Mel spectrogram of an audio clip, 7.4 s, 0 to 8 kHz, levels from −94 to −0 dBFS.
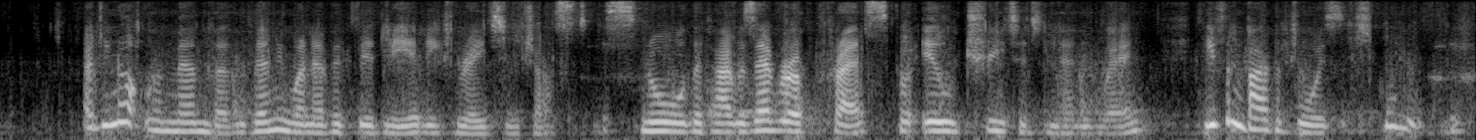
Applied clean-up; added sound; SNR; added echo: neural separator model SepFormer DNS4.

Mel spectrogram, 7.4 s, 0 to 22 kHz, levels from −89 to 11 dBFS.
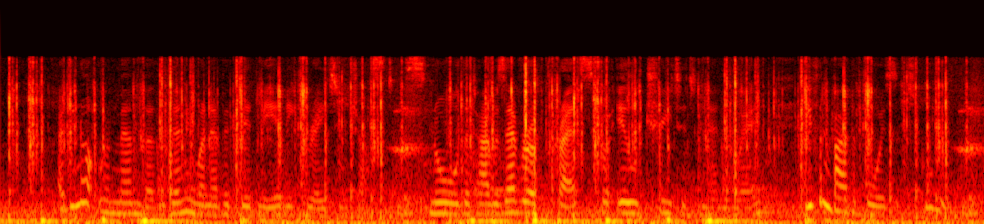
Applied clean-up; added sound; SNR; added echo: none; Computer keyboard; -5 dB; none.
